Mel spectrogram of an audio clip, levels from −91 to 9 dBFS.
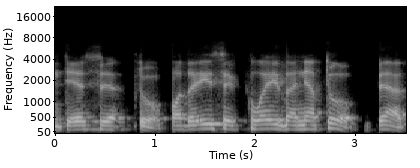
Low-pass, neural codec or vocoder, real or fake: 7.2 kHz; codec, 16 kHz, 4 kbps, X-Codec, HuBERT features, trained on balanced general audio; fake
